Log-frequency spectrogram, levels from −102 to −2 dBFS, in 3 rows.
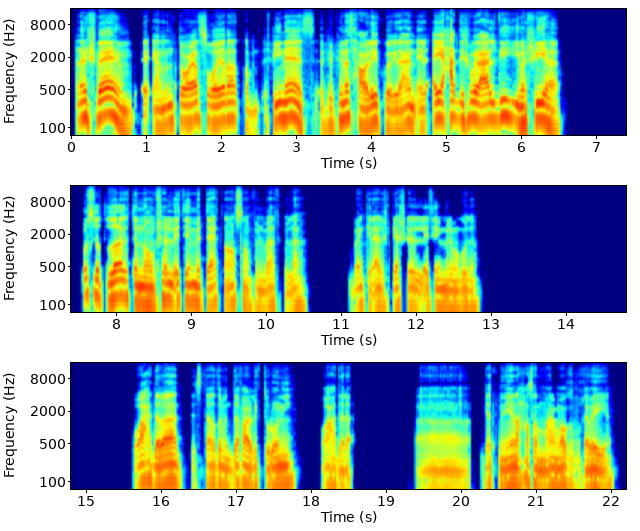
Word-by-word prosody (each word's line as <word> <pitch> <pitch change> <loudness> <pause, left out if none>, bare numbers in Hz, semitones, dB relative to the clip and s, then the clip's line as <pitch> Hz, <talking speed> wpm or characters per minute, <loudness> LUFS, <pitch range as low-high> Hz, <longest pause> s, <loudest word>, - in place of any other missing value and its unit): أنا 145 +3 +1
مش 155 - +2
فاهم 155 - +4
أ - - -3
يعني 110 +1 -1
أنتم 130 +2 -1
عيال 135 +3 +5
صغيرة، 135 +2 +3
طَب 100 -4 -10
في 135 +6 0
ناس 150 -6 +3
ف - - -7
في 115 +6 -2
ناس 155 0 +3
حواليكم 115 +1 +2
ياجدعان، 110 +4 +1
أي 130 +8 +3
حد 155 -2 +3
يشوف 145 +3 0
العيال 140 0 +6
دي 160 -1 +1
يمشّيها، 125 -3 +3 1.0
وصلت 145 -4 -3
لدرجة 135 +2 +4
إنهم 105 -2 +2
شالوا 125 +2 -1
الATM 120 -1 -1
بتاعتنا 110 +2 -4
أصلًا 105 -4 -6
في 95 - -11
البلد 95 +3 -5
كلها، 95 +4 -8 0.6
البنك 100 +4 -8
الأهلي 100 0 -3
جه 100 - -2
شال 100 -4 -5
الATM 105 - -12
اللي 95 -1 -2
الموجودة. 90 +1 -5 2.8
واحدة 105 -3 +1
بقى 105 +2 +5
بتستخدم 95 +1 -7
الدفع 95 +3 -2
الإلكتروني، 95 +3 -2 0.3
وواحدة 90 -2 -4
لأ، 75 - -7 0.8
ف - - -23 0.9
جات 95 0 -11
من 85 - -3
هنا 95 +2 +2
حصل 95 -4 -3
معايا 80 +3 -1
مواقف 90 -1 -3
غبية. 80 +1 -1
105 Hz, 145 wpm, -25 LUFS, 95-130 Hz, 2.8 s, العيال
